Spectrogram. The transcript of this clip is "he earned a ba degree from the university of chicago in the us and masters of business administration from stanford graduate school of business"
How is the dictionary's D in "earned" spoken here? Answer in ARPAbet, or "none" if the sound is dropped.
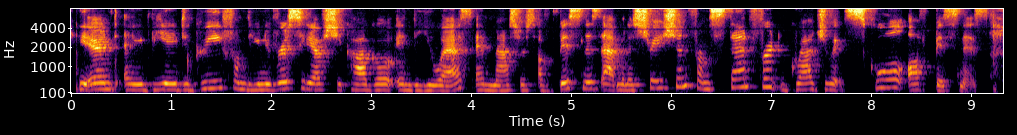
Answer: D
